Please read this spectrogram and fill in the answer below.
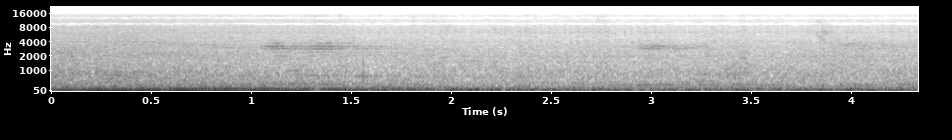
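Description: City street traffic: a vehicle passes close with a low rumble in the first second or so, then a steady traffic hum. Two short high tones sound about a second in and again about three seconds in.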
